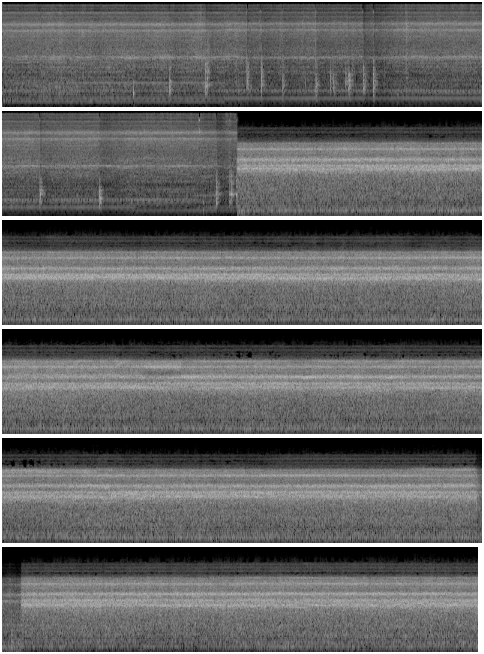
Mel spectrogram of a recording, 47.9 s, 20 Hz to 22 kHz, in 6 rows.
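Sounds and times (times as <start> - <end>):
pressure washer spraying: 0.0 - 12.0.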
